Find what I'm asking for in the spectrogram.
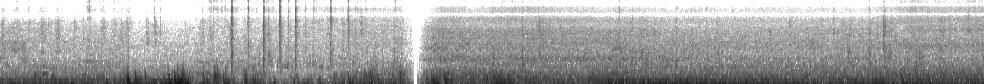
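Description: A burst of flapping wings and cooing racing pigeons released into flight rises over gusting wind, then a sharp knock, followed by steady wind noise and soft rustling.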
